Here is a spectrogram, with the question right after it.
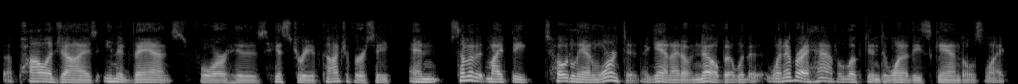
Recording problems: garbled, watery; badly; nothing above 7.5 kHz

